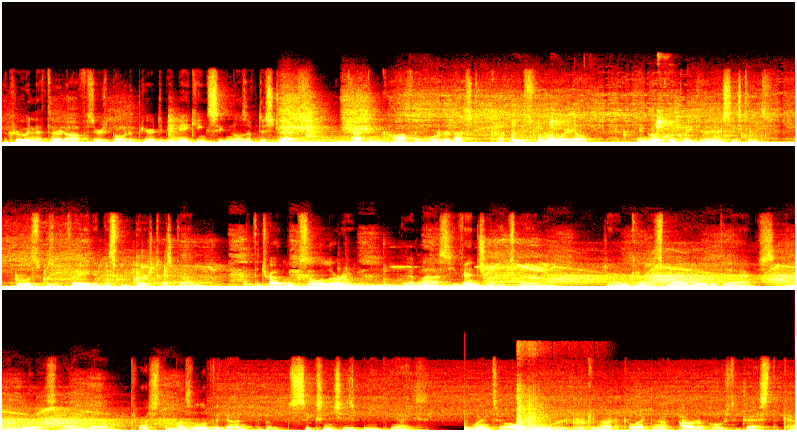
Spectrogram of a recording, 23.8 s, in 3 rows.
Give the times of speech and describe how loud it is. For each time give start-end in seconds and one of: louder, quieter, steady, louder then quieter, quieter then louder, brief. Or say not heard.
0.0-23.7 steady.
